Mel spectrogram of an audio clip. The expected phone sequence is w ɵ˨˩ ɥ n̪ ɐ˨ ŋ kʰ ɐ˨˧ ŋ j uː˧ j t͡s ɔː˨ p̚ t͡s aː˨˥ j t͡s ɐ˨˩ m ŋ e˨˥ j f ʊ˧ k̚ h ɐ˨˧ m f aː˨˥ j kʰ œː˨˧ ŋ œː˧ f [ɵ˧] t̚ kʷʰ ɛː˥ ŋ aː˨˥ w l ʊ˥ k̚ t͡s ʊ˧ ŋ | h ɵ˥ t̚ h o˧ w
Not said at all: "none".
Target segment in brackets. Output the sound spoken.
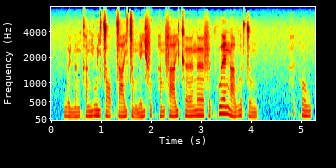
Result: ɵ˨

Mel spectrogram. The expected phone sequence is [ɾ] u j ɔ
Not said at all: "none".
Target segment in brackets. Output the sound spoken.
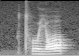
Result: tʰ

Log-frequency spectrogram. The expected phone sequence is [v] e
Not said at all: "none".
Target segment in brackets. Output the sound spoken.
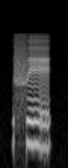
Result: f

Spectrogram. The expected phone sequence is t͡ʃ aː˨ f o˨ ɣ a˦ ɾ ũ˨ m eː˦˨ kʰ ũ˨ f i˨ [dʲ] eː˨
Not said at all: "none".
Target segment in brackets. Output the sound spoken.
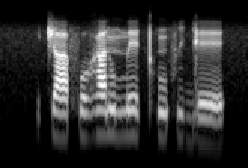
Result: ɡ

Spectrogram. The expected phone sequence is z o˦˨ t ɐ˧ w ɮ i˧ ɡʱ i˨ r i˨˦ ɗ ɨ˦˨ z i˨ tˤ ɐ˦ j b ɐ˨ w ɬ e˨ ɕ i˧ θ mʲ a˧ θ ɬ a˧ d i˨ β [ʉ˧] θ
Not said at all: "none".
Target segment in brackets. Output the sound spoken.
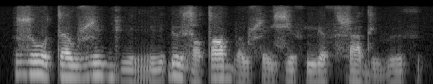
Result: ʉ˧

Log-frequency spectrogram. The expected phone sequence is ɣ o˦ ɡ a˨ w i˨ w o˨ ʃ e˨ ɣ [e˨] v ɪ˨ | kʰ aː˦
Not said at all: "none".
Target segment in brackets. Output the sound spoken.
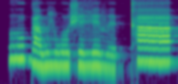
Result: e˨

